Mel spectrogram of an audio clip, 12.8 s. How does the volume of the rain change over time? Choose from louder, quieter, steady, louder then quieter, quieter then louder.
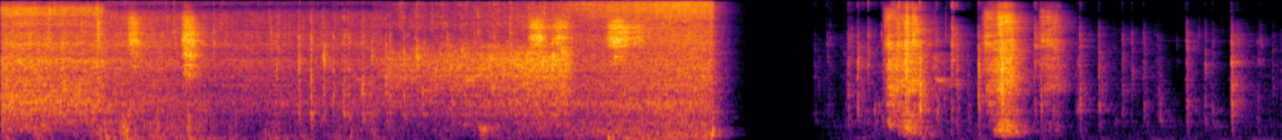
quieter then louder.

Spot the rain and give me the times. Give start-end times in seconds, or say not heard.
0.0-7.2.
